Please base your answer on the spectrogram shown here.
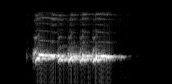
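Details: A crossbred zebra dove noted for singing day and night delivers one burst of fast, bubbling coo notes that blur into a steady roll for about a second before fading, with no other sounds.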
